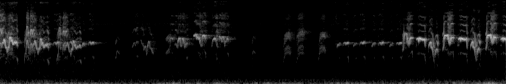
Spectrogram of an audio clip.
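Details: Sooty-headed bulbul lure call used for trapping birds, a lively 'menggaruda' style said to be genuinely from the wild: fast bursts of sharp, high chirps, some sliding down, broken by short pauses, with a quieter stretch before a dense final run.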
